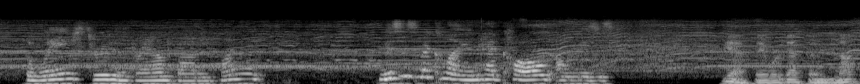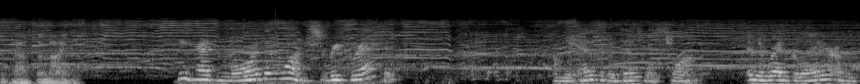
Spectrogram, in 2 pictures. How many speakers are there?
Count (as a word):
four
